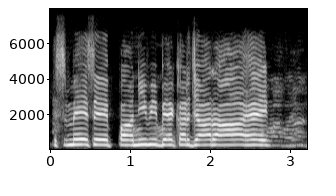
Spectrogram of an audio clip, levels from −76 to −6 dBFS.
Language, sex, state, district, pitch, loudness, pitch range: Hindi, male, Madhya Pradesh, Bhopal, 285 Hz, -10 LUFS, 275-290 Hz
